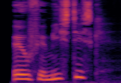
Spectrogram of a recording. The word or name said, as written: EUFEMISTISKE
